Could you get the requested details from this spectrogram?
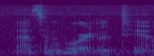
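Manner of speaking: breathy aside whisper. Real, not acted. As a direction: drop to a whisper.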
